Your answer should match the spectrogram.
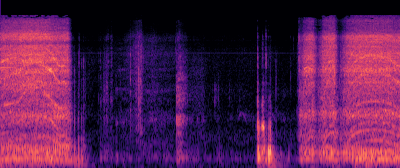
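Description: Cordless drill driving screws through a wooden jig into roof decking, in two short runs of about a second each. The motor's pitch rises and falls during the second run.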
